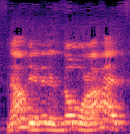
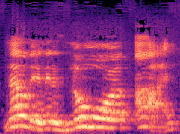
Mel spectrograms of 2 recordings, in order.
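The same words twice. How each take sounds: First: Said in the usual way. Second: "no" stressed, "Now then, it is no more I" drawn out slowly; slow emphatic reading. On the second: Shown as a demonstration. Preacher rereads the verse to the church, slow and emphatic on "no". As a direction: lean on "no" and stretch the verse slowly. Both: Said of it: "this is where the revelation begins to manifest".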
